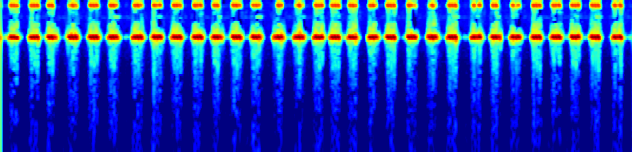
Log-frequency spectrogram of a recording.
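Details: Continuous loud cricket chirping for scaring away household rats, crisp high pulses repeating evenly about four times per second without pause or any background noise.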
